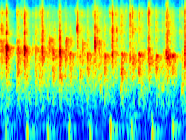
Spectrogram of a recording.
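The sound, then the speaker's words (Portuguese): A church audience applauds steadily for the Lord Jesus, a dense wash of many hands clapping with no voices, punctuated by soft low thumps recurring at a fairly regular beat throughout. “Você pode aplaudir bem forte o Senhor Jesus.”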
